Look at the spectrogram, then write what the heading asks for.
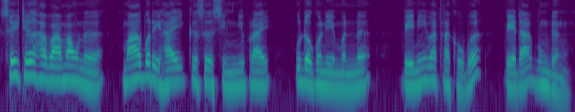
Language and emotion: Bodo, neutral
